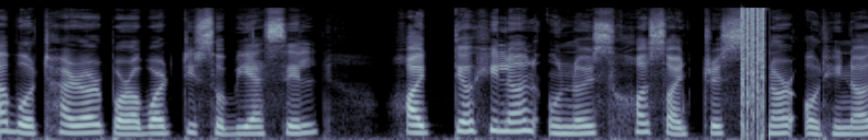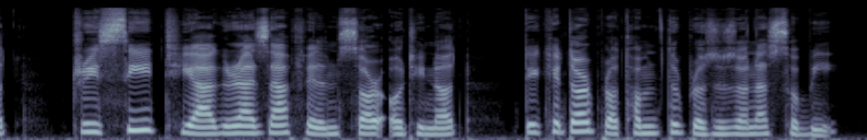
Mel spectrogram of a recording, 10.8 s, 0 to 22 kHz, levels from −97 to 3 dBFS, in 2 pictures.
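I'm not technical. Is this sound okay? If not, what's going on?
No. Compressed stream played as audio, from 4.63 to 4.81 s: the speech turns into loud, chattering static. Still-encoded data, which fits a Dolby Digital stream, was played as ordinary sound, so each packed frame comes out as a brief noise burst, 31 times a second.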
